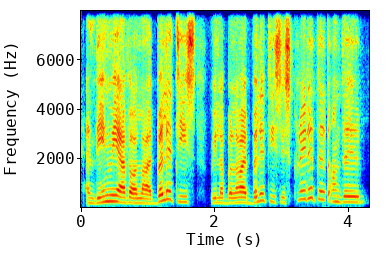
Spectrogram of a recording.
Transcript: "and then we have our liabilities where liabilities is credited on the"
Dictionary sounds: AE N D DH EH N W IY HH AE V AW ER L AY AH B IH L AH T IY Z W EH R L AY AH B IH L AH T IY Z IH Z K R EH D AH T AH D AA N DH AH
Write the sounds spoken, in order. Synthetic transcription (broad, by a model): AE N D DH EH N W IY HH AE V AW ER L AY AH B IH L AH T IY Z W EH L L AY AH B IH L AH T IY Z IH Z K R EH D AH T AH D AA N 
